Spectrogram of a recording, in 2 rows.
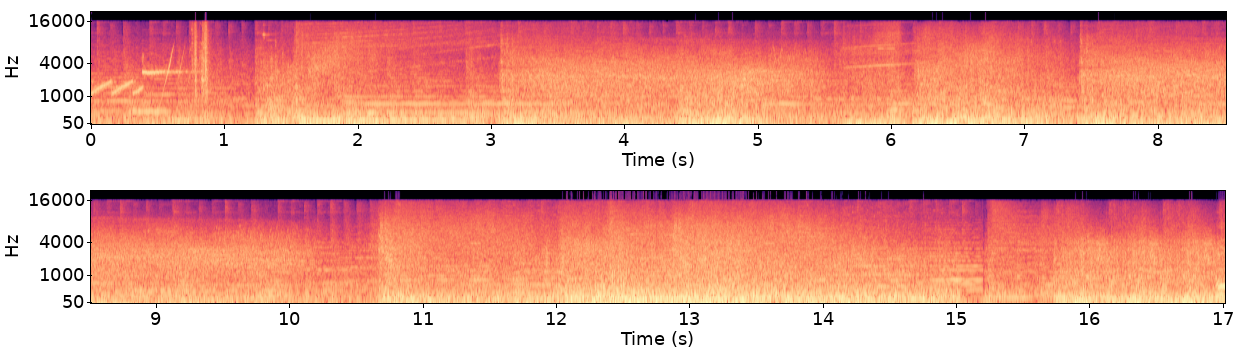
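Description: Evangelion Unit-01 unleashes its full weapon barrage in Super Robot Wars DD, a loud, unbroken volley of blasts, crashing impacts and booming explosions that runs the whole time with barely a pause.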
